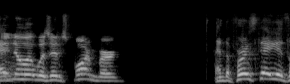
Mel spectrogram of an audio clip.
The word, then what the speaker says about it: Spartanburg: Well, first thing you got to do is learn how to say it. Spartanburg.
